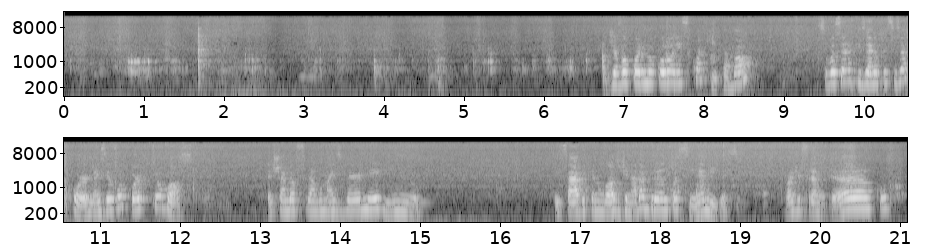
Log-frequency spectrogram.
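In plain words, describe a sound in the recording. A wooden spoon stirs and scrapes food in a pot.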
